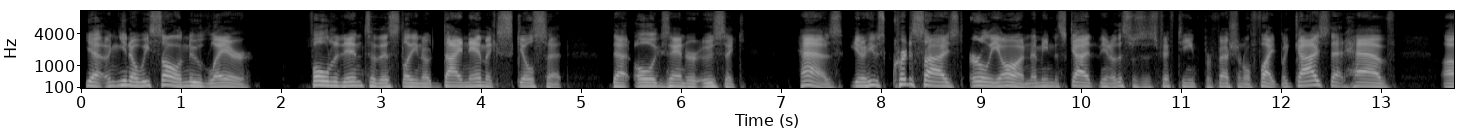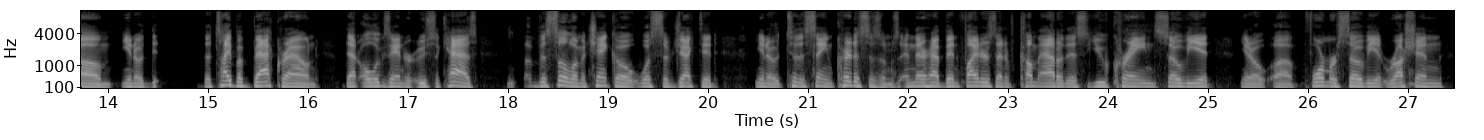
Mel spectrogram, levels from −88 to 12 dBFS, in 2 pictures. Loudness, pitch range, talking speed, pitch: -28 LUFS, 130-155 Hz, 185 wpm, 145 Hz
